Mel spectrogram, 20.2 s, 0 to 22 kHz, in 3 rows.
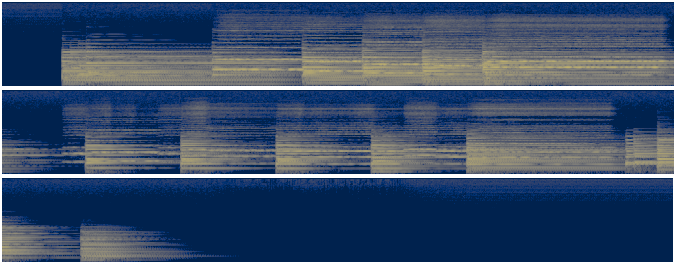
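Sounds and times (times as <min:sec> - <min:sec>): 
piano: 0:00.6 - 0:15.3.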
